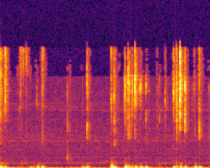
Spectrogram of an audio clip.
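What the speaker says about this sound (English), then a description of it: "Type nano." Light clicks of typing on a computer keyboard, a few short irregular bursts of keystrokes, close and quiet with no talk.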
